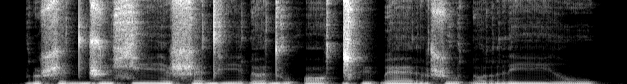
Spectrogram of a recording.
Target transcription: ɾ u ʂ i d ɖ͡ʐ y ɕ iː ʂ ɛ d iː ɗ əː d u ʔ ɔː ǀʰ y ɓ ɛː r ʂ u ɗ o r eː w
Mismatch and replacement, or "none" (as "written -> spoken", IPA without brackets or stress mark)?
eː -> iː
